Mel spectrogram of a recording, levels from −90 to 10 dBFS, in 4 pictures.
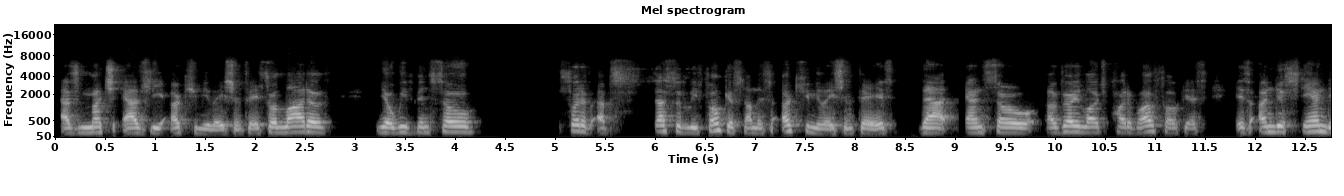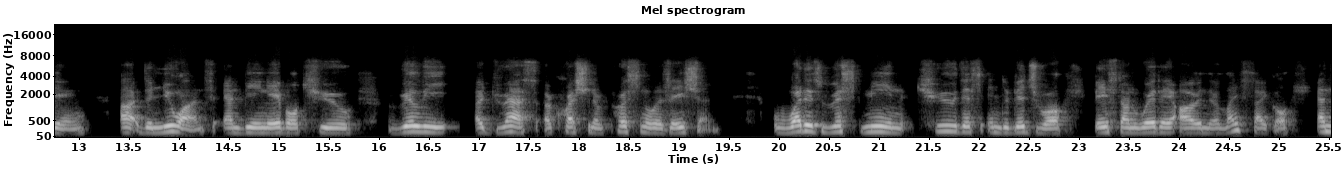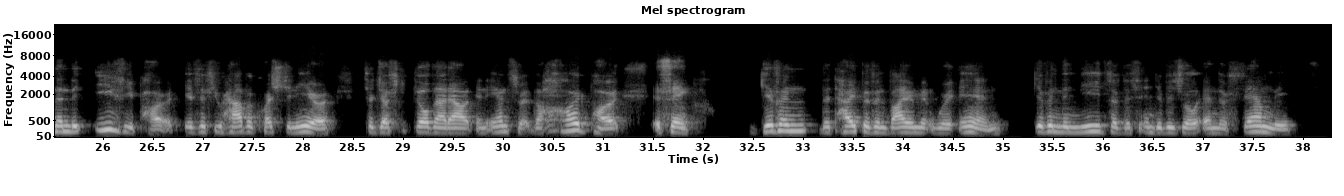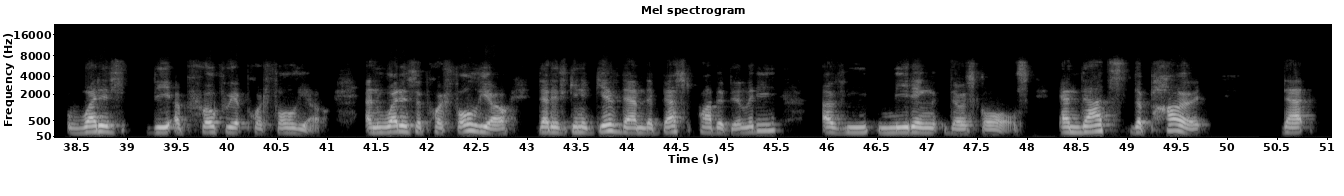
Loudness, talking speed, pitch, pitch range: -25 LUFS, 155 wpm, 145 Hz, 135-165 Hz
